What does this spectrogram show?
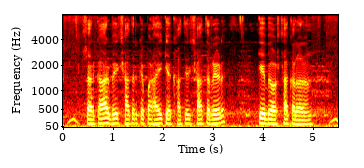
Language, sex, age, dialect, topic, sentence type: Bhojpuri, male, 31-35, Western, banking, statement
